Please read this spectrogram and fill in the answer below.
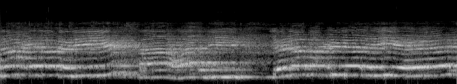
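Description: A boy singing solo into a microphone, with no accompaniment. He sings three phrases of long held, wavering notes, with short breaks about a second and a half in and again past two and a half seconds.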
